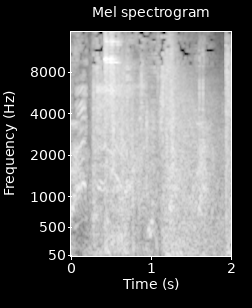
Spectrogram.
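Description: A cannon fires with a burst of fire.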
